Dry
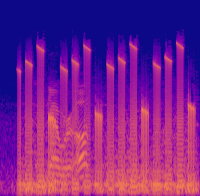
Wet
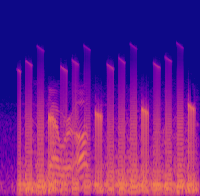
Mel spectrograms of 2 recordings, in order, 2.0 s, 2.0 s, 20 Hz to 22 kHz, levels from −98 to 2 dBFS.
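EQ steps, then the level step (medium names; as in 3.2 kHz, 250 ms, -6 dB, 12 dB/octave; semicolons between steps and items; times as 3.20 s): distance through air 380 m; +1.5 dB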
